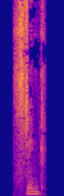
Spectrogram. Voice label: "stink", voice

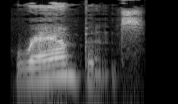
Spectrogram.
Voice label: "rampant", english

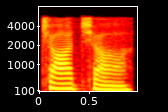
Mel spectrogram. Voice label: "cha-cha", English

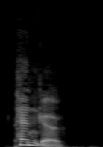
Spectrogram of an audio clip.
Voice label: "pengo", English, voice

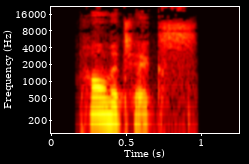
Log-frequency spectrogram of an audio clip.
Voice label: "politics", English

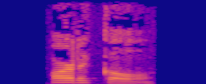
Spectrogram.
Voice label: "article", English

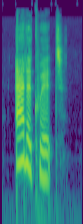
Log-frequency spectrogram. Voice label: "adequate", English voice

